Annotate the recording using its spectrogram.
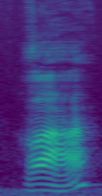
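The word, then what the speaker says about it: רַע: It's basically, it's two words that are spelled the same but they're pronounced differently and they come from different verbal roots, but they're very closely related. So here we have ra, spelled reish ein, and that means evil.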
